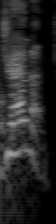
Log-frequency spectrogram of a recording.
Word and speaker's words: Jenna: Jenna, not Jane.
